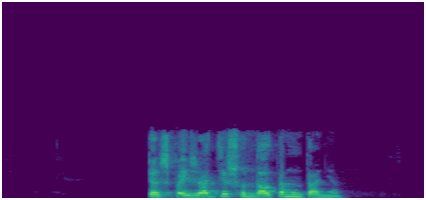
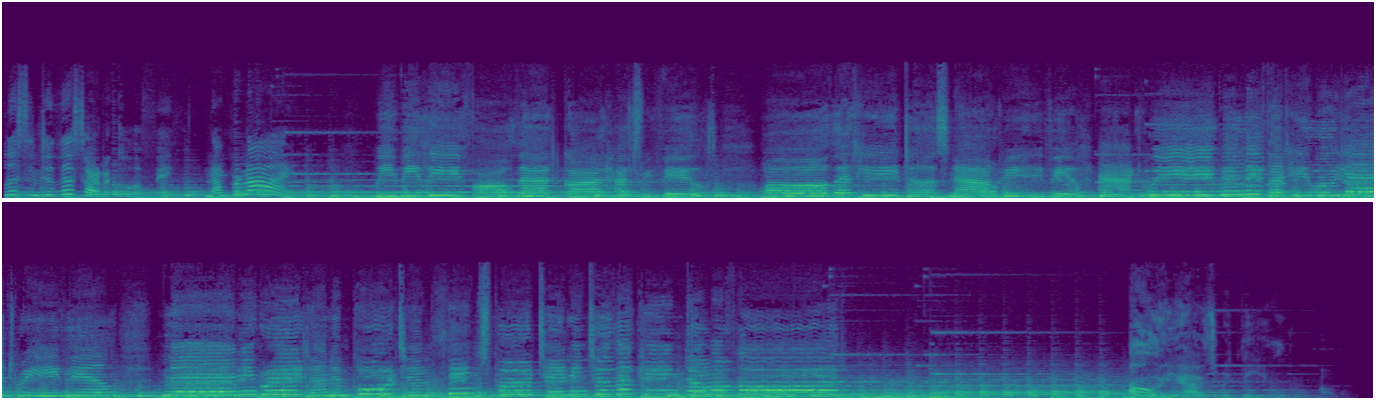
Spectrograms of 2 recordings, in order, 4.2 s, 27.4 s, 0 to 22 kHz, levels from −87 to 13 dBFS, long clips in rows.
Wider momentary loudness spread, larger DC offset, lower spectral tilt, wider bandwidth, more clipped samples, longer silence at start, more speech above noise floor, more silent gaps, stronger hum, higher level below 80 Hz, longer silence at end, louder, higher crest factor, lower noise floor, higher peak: first, 12 LU vs 9 LU; neither; about the same, -5 dB/octave vs -6 dB/octave; second, 8 kHz vs 15 kHz; neither; first, 1.45 s vs 0 s; first, 74 dB vs 36 dB; neither; neither; second, -62 dBFS vs -36 dBFS; about the same, 0.85 s vs 0.9 s; first, -14 LUFS vs -21 LUFS; about the same, 16 dB vs 14 dB; first, -88 dBFS vs -57 dBFS; first, -2 dBFS vs -6 dBFS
